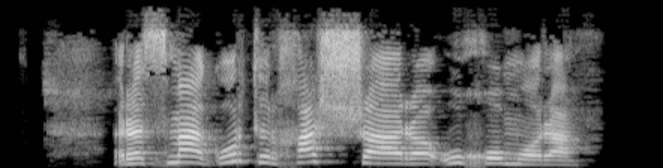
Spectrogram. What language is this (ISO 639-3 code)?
abk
